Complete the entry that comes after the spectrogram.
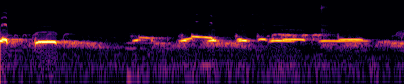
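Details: Perkutut bangkok, a Bangkok-type zebra dove, cooing vigorously as a singing lure; a loud opening coo, a short pause, then a chain of clipped, level, mellow notes.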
